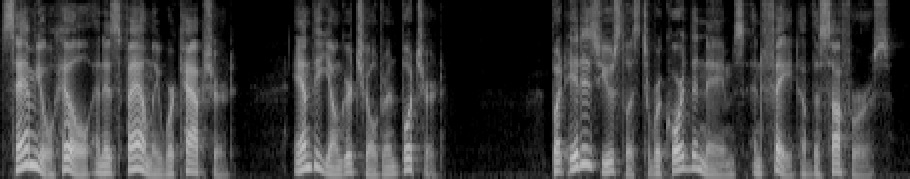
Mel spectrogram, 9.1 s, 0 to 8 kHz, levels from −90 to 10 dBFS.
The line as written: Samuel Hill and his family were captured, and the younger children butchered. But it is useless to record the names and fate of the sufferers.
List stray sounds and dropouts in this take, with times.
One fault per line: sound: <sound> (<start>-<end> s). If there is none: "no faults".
no faults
